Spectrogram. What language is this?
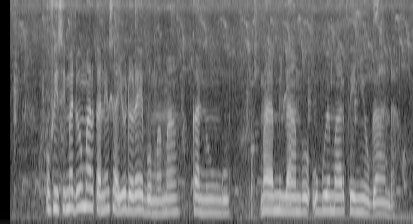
Luo (Kenya and Tanzania)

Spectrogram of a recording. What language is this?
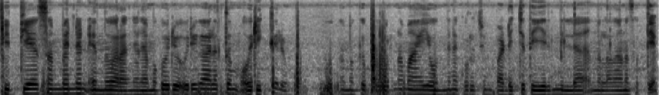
Malayalam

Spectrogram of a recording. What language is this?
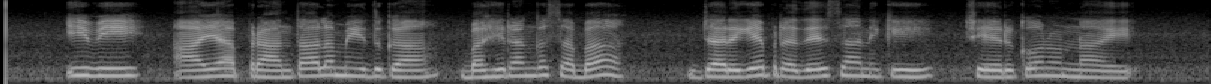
Telugu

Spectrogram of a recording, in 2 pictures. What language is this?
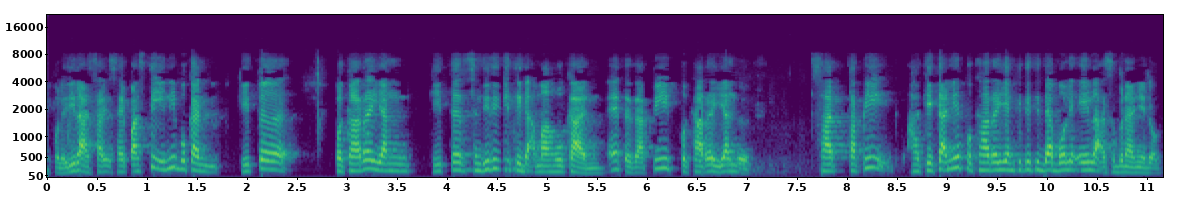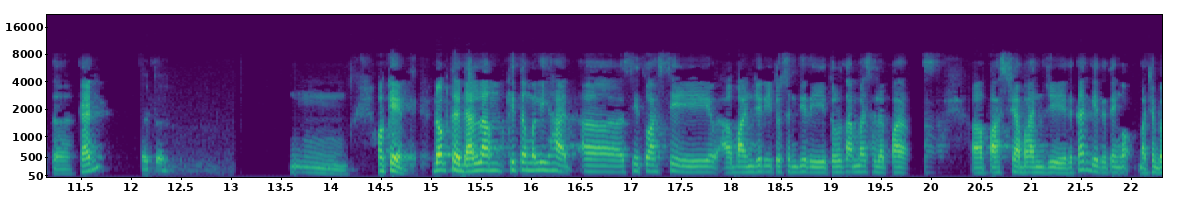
Malay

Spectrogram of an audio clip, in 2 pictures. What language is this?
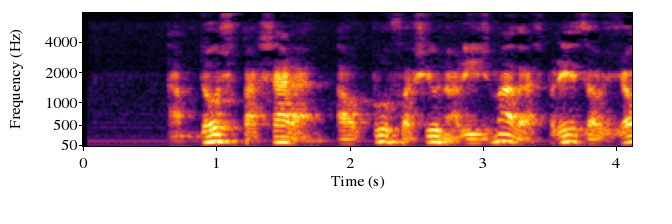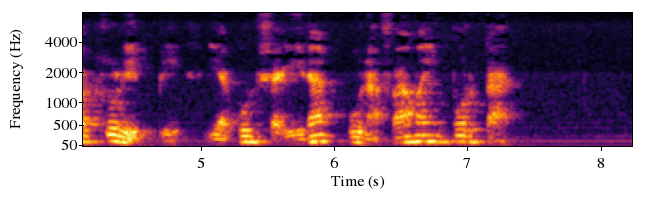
Catalan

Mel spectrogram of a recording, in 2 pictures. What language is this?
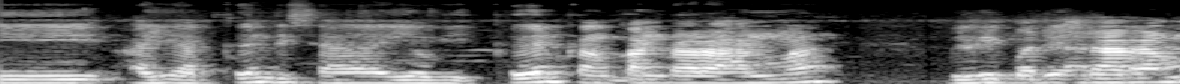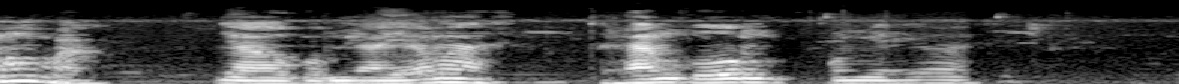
Indonesian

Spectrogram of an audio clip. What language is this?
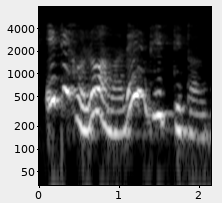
Bangla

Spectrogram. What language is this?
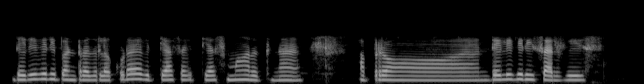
Tamil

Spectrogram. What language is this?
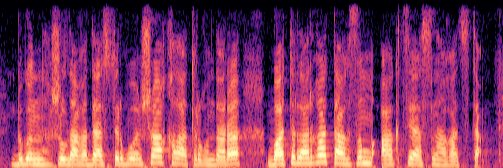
Kazakh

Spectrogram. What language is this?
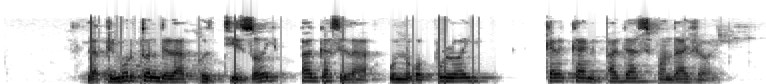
Esperanto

